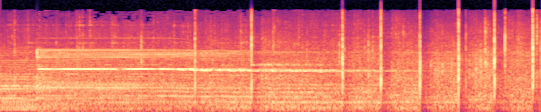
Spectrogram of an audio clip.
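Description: An electric guitar chord rings out, sustained and slowly fading, with the last notes of the piece. Hand claps start about halfway through and quicken to around three a second.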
